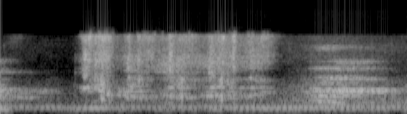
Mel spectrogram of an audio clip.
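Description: Shaker bottle of dry beef rub being shaken over burger patties, the seasoning granules rattling in quick shakes for about a second.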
